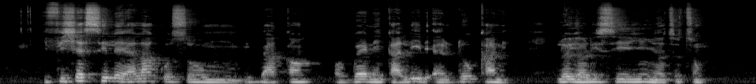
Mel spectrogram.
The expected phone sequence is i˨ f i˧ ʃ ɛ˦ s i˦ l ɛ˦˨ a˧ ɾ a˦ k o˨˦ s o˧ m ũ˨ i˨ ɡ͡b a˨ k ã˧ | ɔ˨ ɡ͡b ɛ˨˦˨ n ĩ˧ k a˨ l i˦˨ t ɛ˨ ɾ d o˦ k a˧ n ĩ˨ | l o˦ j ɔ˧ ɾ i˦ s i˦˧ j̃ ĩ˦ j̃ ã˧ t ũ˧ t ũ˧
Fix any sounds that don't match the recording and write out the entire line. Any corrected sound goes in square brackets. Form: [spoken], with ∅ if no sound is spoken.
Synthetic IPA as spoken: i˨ f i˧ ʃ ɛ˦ s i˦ l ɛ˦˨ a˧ [l] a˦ k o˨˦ s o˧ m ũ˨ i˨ ɡ͡b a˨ k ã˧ | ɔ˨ ɡ͡b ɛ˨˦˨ n ĩ˧ k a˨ l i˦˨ [d] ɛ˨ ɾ d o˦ k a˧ n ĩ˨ | l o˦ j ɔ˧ ɾ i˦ s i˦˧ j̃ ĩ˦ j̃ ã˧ t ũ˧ t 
